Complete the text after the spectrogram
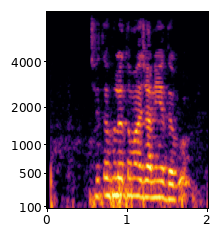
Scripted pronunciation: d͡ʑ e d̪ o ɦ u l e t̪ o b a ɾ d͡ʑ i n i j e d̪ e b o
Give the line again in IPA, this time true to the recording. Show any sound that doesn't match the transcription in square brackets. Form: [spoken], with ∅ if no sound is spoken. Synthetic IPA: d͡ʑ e [t̪] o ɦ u l e t̪ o [m] a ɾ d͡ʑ [a] n i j e d̪ e b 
